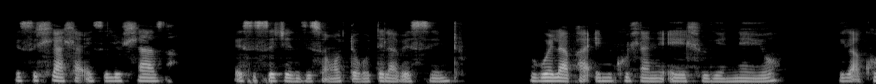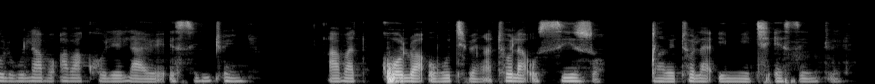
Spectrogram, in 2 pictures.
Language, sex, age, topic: North Ndebele, female, 25-35, health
